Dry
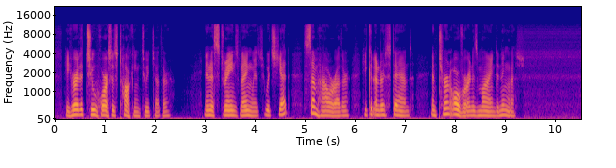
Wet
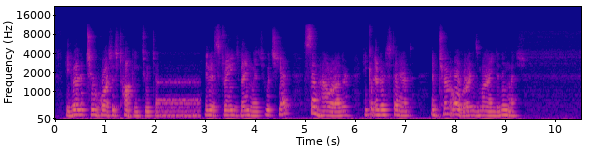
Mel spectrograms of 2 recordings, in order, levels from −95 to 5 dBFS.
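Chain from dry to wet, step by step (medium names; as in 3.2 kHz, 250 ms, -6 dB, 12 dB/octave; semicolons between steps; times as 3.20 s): saturation -18.5 dBFS, distortion -9 dB; low-pass that closes with the level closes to 2.3 kHz, closed at -20.5 dBFS; chord resonator A#2 major, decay 0.3 s; spectral freeze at 2.09 s, 0.79 s; trim +1.5 dB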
